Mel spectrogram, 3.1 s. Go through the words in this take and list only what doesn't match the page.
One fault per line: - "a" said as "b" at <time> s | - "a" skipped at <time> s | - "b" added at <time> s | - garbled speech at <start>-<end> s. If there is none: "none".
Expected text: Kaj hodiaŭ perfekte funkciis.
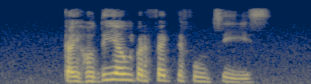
none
